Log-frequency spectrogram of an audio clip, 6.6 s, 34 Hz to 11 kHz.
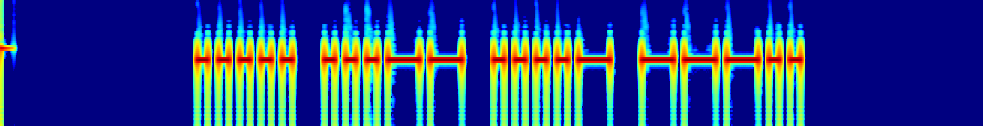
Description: Morse code, heard as a keyed tone, about 17 wpm, 700 Hz. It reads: 5348
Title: Common Cut Numbers - 4-Digit 17wpm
